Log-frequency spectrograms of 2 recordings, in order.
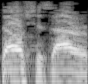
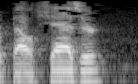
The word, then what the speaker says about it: Belshazzar: The first 16 verses, for those of you who are listening on the internet, reveal the feast of Belshazzar or Belshazzar. I guess they're both pronounced correctly, if there's such a thing.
